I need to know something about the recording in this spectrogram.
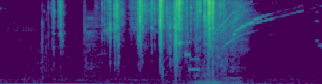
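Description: A wrist device clicks and snaps into place.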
